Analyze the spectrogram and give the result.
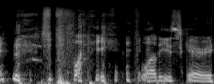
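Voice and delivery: high, swooping, emphatic delivery with wide pitch swings. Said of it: "your Jordan Peterson impression".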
